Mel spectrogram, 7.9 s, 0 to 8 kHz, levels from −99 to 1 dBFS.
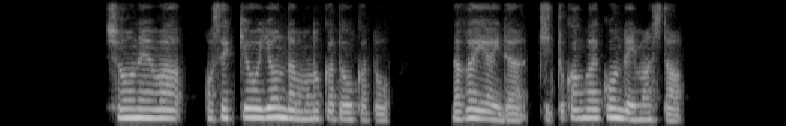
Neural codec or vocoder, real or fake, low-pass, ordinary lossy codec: none; real; 7.2 kHz; Opus, 32 kbps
